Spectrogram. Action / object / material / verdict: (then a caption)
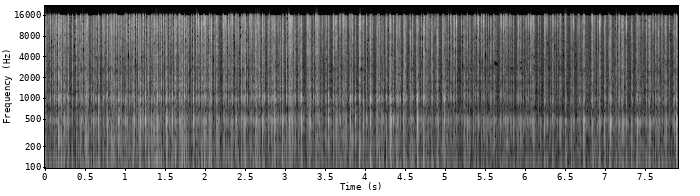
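tap / paperback book cover / paper / none. Fingertips rapidly tap the back cover of a solid white paperback book held in the hands. The tapping is quick, dry and somewhat uneven, with short papery knocks over a steady mid-pitched hum.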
